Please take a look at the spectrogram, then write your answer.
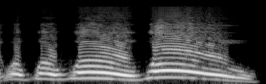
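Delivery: mock alarm. Real, not acted. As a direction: back off in mock shock. Reacting to the new persona.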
